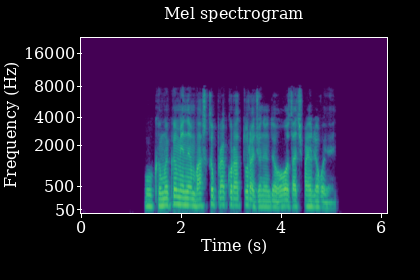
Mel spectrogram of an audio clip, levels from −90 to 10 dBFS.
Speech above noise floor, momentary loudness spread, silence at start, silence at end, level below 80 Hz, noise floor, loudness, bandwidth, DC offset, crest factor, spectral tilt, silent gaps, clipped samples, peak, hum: over 72 dB; 7 LU; 1.3 s; 1 s; -54 dBFS; under -90 dBFS; -19 LUFS; 8 kHz; under 0.1%; 20 dB; -6 dB/octave; none; under 0.1%; 0 dBFS; none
